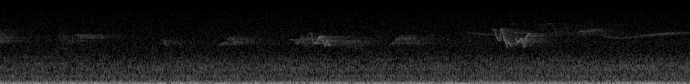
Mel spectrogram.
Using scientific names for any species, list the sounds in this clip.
Vireo olivaceus, Setophaga caerulescens, Contopus virens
